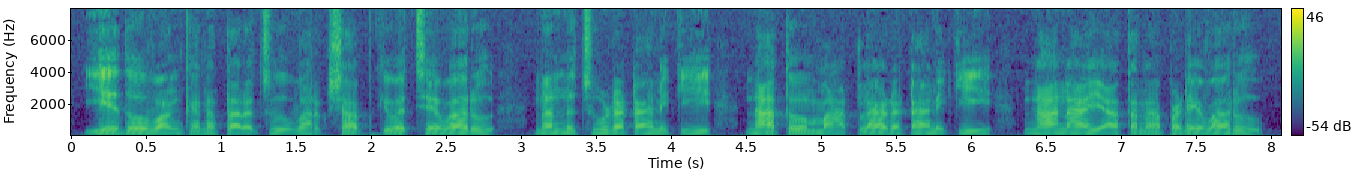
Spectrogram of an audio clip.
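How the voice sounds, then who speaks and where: Brief: a worried young wife pouring out her story, voiced by a man, low and dry. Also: dry recording, close to an everyday voice. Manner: sorrowful, hesitant pleading. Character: frightened young married woman confessing to a detective.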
